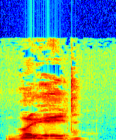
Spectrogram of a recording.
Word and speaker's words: Roald: I have come to find out that Roald Dahl, who is the author of that book, I always feel like I'm saying it wrong because it's like Ronald without the N, and that gets on my nerves.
